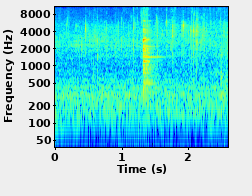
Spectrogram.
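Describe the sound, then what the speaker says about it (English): Pork tenderloin sizzles in a hot skillet with a steady, soft crackle and spitting, plus one sharper burst of sizzle midway, close and alone without talk. "The pork tenderloin will take about 4 to 5 minutes to cook on each side"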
